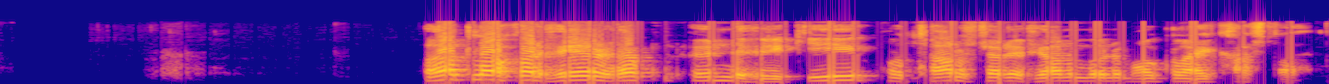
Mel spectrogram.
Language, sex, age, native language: Icelandic, male, 70-79, Icelandic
